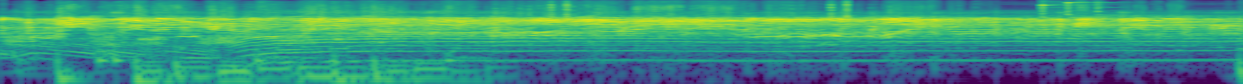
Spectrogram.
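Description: Petrol chainsaw cutting through an acacia (kikar) log: its engine pitch dips and climbs about a second in, then holds steady at high speed through the cut. Music plays underneath.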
